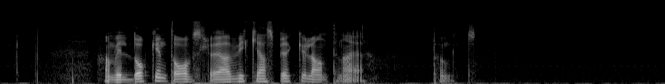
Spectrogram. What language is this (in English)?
Swedish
